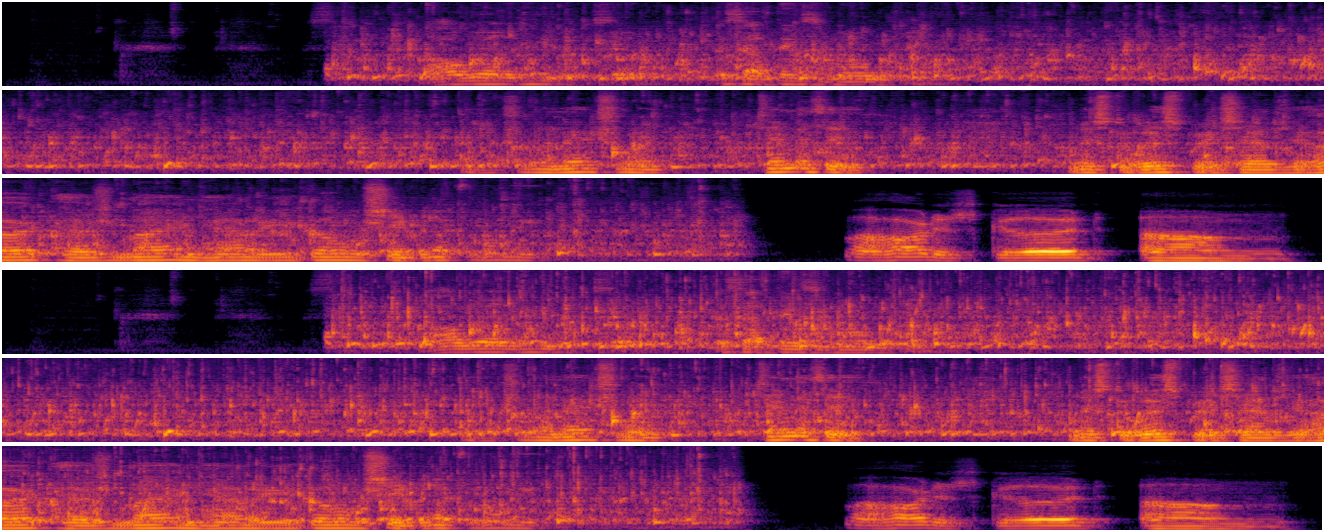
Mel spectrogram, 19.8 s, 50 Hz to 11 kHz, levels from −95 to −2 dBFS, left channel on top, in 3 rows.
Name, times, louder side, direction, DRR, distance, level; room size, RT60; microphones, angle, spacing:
sound 1, 1.6-16.9, right 4 dB, 50° right, 0.6 m, -33 dB
voice 1, 2.1-3.2 3.5-4.6, right 1 dB, 5° left, 1.5 m, -32 dB
voice 2, 8.9-9.9 10.4-11.0 11.4-11.6 11.9-15.9, right 1 dB, 10° right, 0.6 m, -27 dB
voice 3, 17.4-19.6, left 5 dB, 25° left, 0.4 m, -21 dB
2.9 x 2.7 x 2.9 m
head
